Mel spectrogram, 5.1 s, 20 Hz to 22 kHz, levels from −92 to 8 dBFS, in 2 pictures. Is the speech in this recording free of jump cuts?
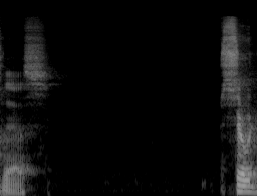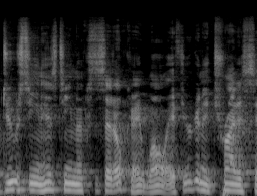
yes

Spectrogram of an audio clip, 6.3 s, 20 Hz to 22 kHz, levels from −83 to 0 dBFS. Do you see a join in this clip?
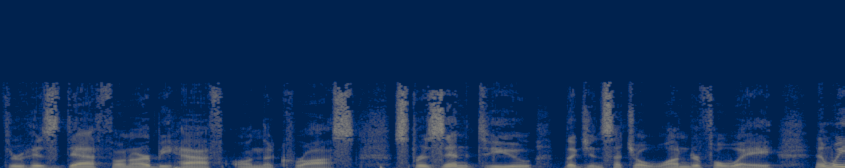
yes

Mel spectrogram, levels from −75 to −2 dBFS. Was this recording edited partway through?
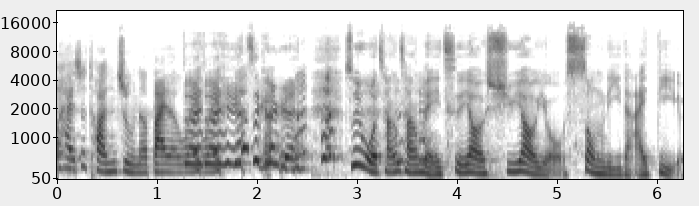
yes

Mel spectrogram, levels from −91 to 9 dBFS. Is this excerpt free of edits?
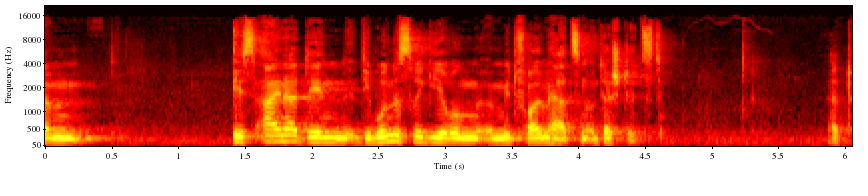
yes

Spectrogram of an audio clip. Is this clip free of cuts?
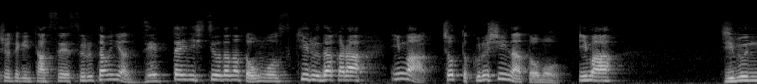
no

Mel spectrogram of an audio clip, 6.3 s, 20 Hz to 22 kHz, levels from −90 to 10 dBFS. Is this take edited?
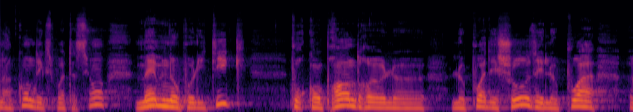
no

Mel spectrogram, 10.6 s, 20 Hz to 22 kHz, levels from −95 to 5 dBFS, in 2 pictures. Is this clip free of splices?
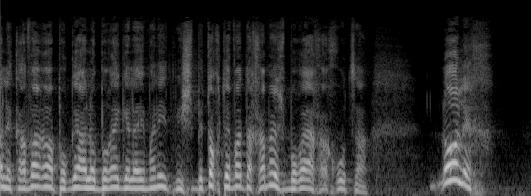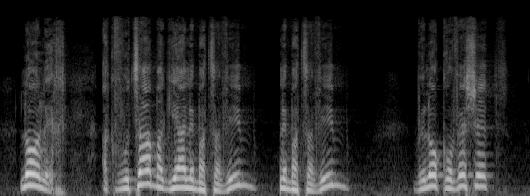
no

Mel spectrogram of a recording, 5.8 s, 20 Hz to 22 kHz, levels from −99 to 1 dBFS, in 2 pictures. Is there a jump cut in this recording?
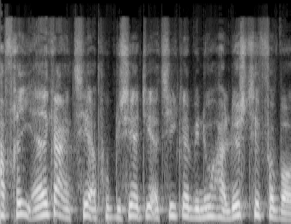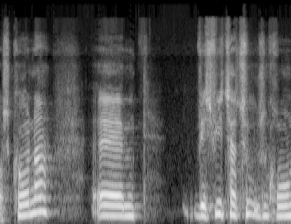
no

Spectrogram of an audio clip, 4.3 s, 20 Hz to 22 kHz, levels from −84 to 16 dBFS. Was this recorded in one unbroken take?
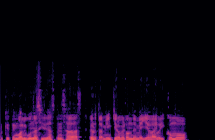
no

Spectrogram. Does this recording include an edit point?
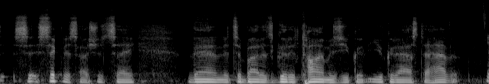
no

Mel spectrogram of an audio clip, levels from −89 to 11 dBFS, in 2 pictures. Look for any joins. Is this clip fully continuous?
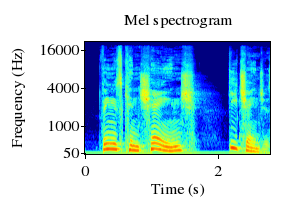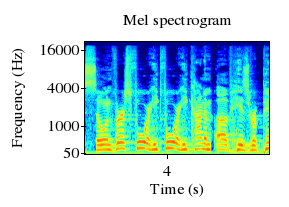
no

